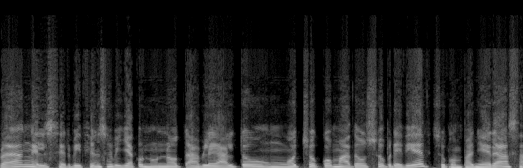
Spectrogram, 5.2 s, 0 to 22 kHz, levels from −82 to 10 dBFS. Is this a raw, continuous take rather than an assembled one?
no; 1 cut; at 4.3 s

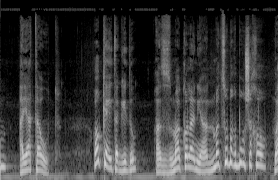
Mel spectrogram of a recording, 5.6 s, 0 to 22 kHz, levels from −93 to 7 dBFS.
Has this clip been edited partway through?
no; 0 cuts

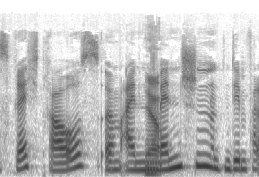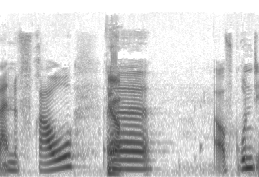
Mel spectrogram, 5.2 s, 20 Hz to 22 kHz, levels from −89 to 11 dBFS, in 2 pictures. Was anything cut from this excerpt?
no; 0 cuts

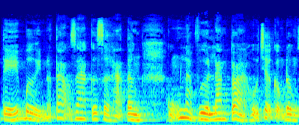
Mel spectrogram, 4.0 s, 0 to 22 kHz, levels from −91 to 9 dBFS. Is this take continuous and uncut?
yes; 0 cuts

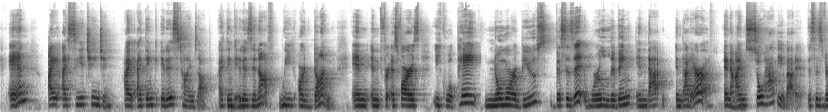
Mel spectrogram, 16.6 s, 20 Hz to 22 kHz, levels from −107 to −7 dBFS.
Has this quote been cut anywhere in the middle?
yes; 1 cut; at 9.6 s

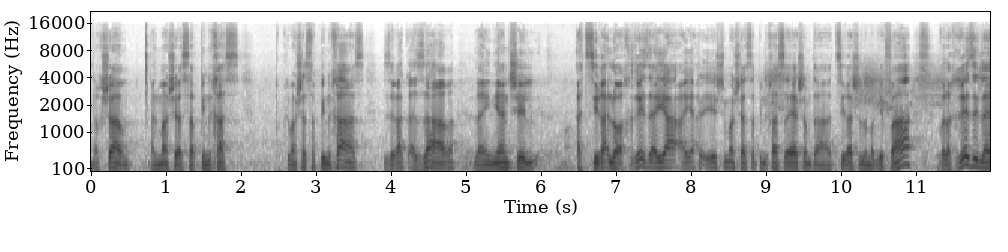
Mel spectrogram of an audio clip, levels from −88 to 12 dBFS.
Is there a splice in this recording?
yes; 1 cut; at 8.1 s

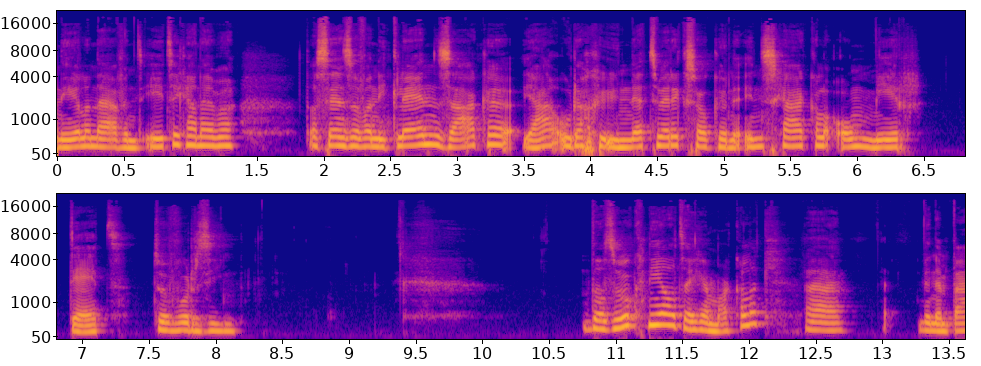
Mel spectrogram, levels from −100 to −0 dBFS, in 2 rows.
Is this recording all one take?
no; 2 cuts; at 7.5 s, 12.4 s

